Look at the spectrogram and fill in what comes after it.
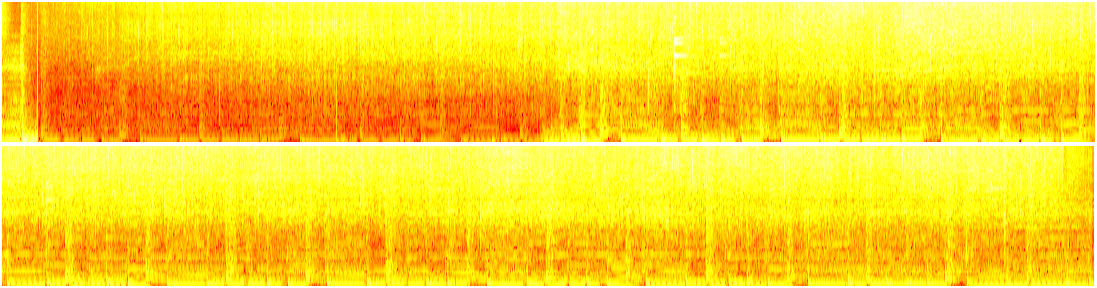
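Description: Tempering for dal frying in hot oil in a small cast-iron pan: cumin seeds, then chopped onion and spices, giving a steady sizzle that grows louder about seven seconds in. A silicone spatula stirs the pan.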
